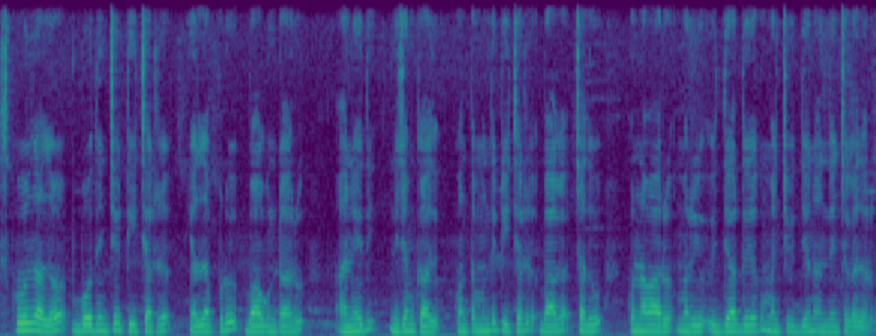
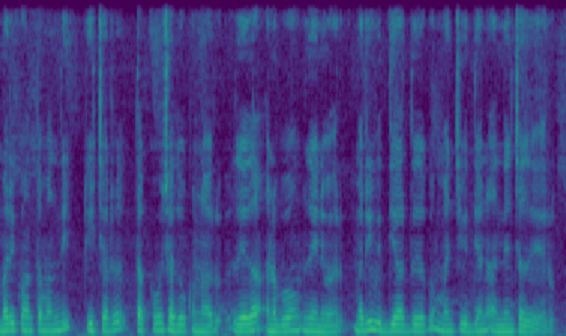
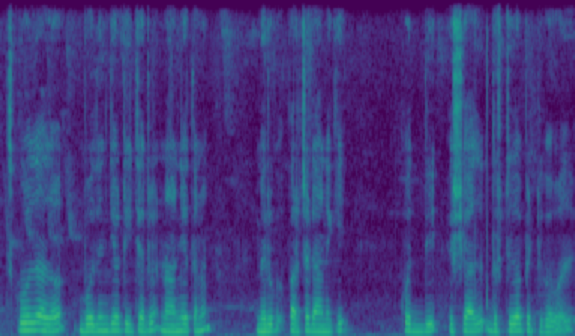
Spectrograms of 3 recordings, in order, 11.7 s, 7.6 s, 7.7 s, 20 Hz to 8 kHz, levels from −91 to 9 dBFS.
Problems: background sounds at intervals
